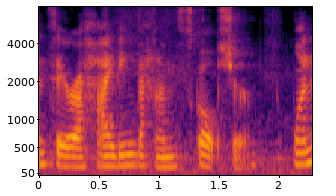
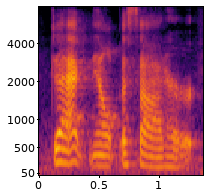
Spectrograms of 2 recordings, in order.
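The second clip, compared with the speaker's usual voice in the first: usual speaking voice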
